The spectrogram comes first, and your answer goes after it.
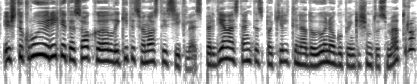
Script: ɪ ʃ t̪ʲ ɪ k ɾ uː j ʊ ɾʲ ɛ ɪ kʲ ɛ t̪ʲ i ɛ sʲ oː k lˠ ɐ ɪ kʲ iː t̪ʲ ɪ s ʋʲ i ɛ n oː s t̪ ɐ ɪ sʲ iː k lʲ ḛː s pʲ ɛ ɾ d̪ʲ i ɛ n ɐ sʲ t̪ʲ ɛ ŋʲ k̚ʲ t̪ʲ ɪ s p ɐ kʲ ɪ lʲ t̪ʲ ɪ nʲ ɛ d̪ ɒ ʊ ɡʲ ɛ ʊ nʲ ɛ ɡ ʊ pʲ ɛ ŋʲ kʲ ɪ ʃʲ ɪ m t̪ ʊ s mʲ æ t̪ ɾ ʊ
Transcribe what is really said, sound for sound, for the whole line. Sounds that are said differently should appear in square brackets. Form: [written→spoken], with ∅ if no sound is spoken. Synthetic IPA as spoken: ɪ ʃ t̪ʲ ɪ k ɾ uː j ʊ ɾʲ ɛ ɪ kʲ ɛ t̪ʲ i ɛ sʲ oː k lˠ ɐ ɪ kʲ iː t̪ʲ ɪ s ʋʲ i ɛ n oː s t̪ ɐ ɪ sʲ iː k lʲ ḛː s pʲ ɛ ɾ d̪ʲ i ɛ n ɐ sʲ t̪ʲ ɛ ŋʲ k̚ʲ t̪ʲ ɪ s p ɐ kʲ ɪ lʲ t̪ʲ ɪ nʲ ɛ d̪ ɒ ʊ ɡʲ ɛ ʊ nʲ ɛ ɡ ʊ pʲ ɛ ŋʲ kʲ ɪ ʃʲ ɪ m t̪ ʊ s mʲ æ t̪ ɾ ʊ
